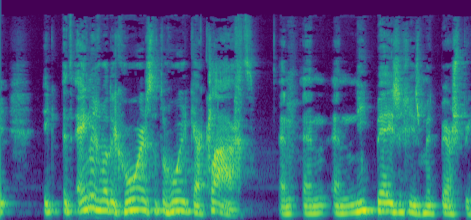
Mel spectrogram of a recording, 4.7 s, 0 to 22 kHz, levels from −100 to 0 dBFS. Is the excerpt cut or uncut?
uncut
